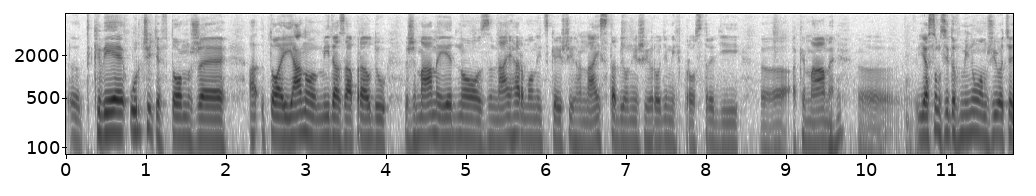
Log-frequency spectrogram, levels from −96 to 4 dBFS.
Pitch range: 125-145 Hz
